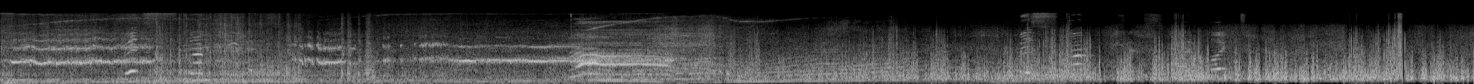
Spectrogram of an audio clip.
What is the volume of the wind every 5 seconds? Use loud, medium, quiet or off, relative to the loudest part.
quiet, medium, loud.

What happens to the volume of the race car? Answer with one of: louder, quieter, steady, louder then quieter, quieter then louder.
quieter.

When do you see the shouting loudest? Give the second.
6 s.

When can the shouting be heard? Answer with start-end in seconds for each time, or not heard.
1.2-2.6, 5.7-6.8, 10.2-12.4.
